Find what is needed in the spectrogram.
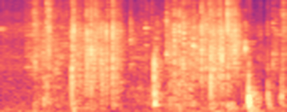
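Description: Hands squeezing and crumbling blocks of dyed, reformed gym chalk: a dense run of dry crunches and crackles that starts a moment in.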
